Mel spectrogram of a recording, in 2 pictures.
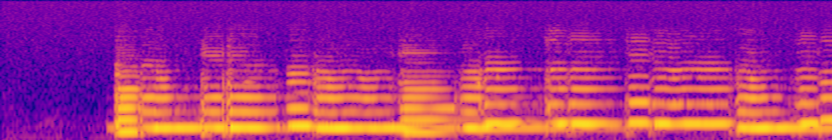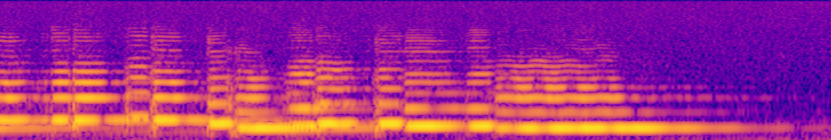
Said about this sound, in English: The boy playing the violin for this sound.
